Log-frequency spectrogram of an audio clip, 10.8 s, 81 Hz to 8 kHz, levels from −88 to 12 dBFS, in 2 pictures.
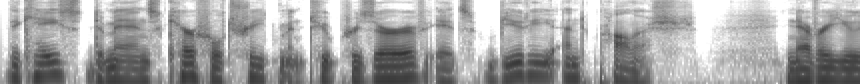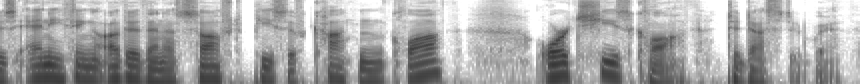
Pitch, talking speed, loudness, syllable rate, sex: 100 Hz, 160 wpm, -18 LUFS, 4.9 syllables/s, male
